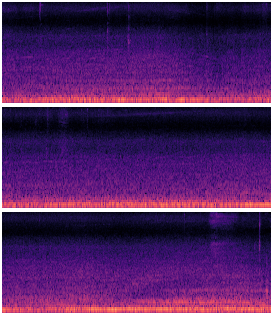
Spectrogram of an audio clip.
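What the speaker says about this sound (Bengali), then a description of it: "চলছে গাড়ি ঢাকার দিকে, টুয়ার্ডস ঢাকা।" Miami economy AC bus driving along the highway from Comilla toward Dhaka, heard from inside as a steady low road rumble and engine drone that holds constant throughout with no talk.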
